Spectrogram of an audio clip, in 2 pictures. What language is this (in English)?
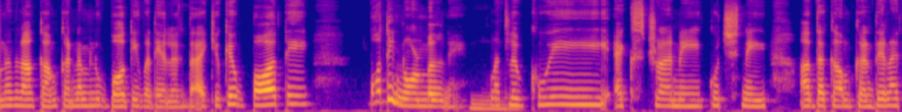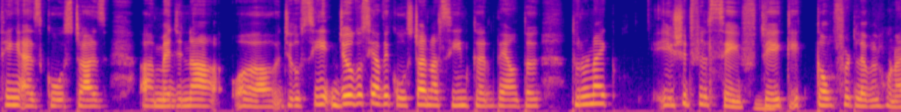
Punjabi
